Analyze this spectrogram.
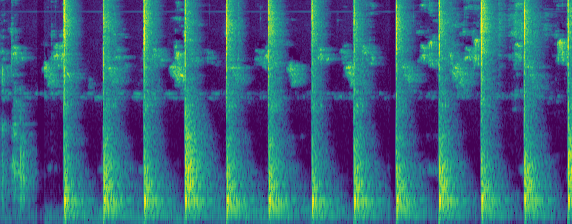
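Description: Small wooden-handled sledgehammer pounding a tied denim bag of dried fruit and vegetable peels, seeds and eggshells against a concrete floor, crushing them to powder for fertilizer. Steady blows at about two a second, each a dull thud with a brief crunch.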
